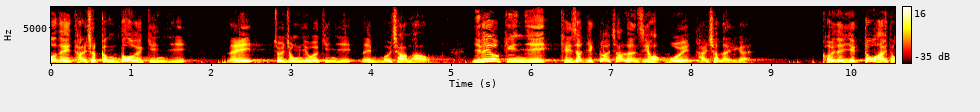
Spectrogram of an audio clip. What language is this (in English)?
Cantonese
